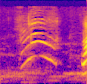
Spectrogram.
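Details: Mother cat transferring her five kittens from a shelter. One drawn-out, arched meow that rises and falls, followed by the sharp start of another loud meow at the end.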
